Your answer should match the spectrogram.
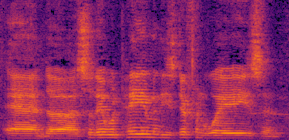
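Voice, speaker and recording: A man telling an unscripted anecdote to a gathering in a halting, hesitant way. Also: mid-range voice, pushed and bright. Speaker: speaker at a memorial gathering. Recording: echoey room, distant mic, some noise.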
